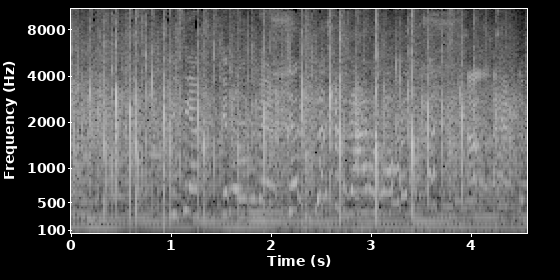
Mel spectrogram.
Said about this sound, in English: Let's give her a clap.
